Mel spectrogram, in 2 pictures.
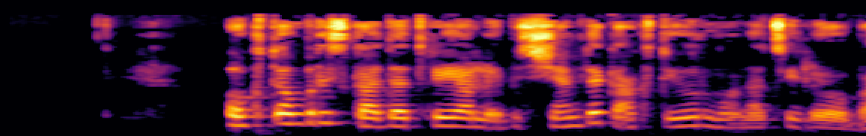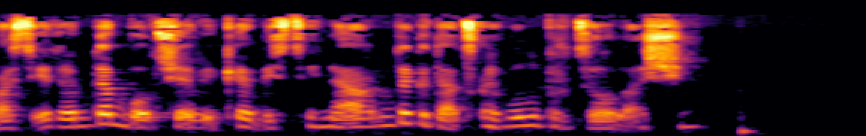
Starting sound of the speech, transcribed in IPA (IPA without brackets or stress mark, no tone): ɔ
